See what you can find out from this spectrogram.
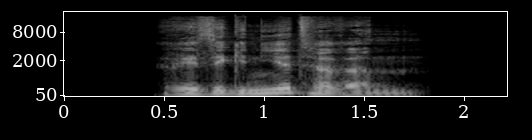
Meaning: strong dative masculine/neuter singular comparative degree of resigniert
- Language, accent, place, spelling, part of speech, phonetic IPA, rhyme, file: German, Germany, Berlin, resignierterem, adjective, [ʁezɪˈɡniːɐ̯təʁəm], -iːɐ̯təʁəm, De-resignierterem.ogg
